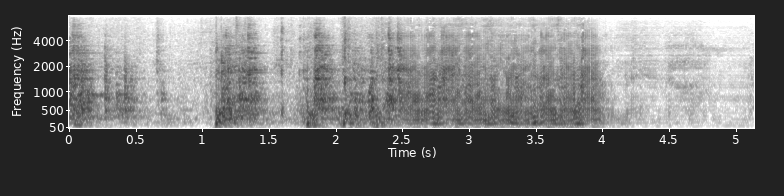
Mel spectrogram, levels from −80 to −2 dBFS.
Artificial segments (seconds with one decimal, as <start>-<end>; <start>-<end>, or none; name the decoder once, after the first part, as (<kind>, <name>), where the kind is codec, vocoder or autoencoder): 2.5-5.1 (vocoder, HiFi-GAN)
